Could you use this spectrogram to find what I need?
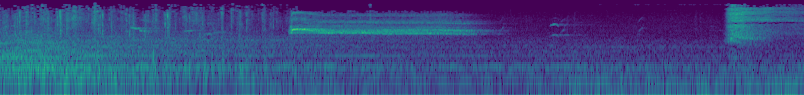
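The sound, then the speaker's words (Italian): Horses gallop in a soldiers' cavalry charge, a dense, continuous rumble of hoofbeats that stays loud for the whole stretch. “Avanti soldati! Al galoppo!”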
